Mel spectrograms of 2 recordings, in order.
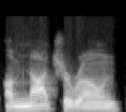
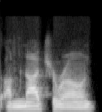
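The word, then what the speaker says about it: Amnat Charoen: They call it Isan, and actually, the province where my mom comes from is called Amnacharon. Um, excuse my pronunciation, but I think it's Amnacharon.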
